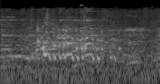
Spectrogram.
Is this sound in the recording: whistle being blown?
no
